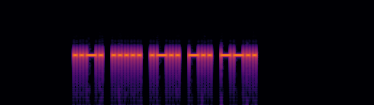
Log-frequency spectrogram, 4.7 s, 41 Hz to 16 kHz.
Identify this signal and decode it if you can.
Morse code, heard as a keyed tone, about 30 wpm, 700 Hz. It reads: F5LDZ
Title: DXCC-100 Call Signs - 5 Characters - 30wpm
